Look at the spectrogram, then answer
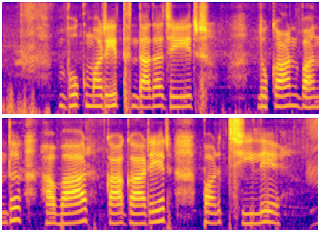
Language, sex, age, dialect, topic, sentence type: Magahi, female, 18-24, Northeastern/Surjapuri, banking, statement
